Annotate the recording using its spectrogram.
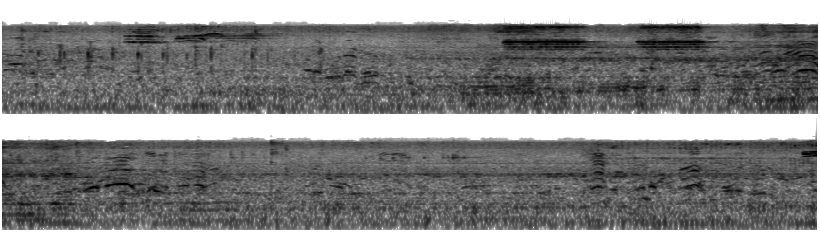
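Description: Distant men shout to each other across an open field.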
